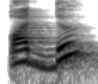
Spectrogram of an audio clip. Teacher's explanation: دال جزم کی صورت میں حرف قلقلہ ہے، یعنی اس حرف کو ہلا کر پڑھنا ہے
